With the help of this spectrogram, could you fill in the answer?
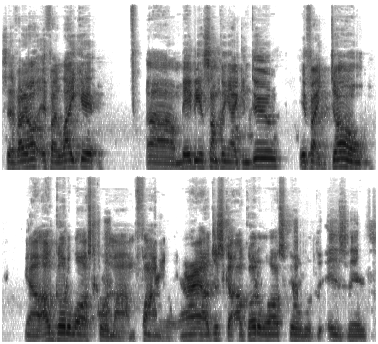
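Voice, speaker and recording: A man with a New Jersey accent speaks at a fairly quick pace in a fairly high pitch, his tone bright and sharp and his intonation fairly even. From New Jersey, Toms River. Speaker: minor league baseball executive. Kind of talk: casual interview.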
